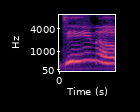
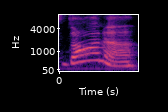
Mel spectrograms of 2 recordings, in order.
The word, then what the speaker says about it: Dana: When I look at it, it looks like Dana, but it's Donna.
